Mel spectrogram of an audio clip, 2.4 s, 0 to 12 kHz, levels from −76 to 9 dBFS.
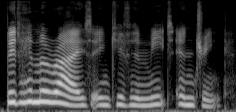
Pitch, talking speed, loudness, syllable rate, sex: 245 Hz, 230 wpm, -14 LUFS, 5.1 syllables/s, female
